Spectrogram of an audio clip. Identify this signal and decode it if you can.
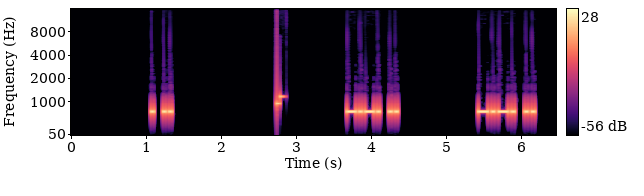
Morse code, heard as a keyed tone, about 27 wpm, 700 Hz. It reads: EI CI CI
